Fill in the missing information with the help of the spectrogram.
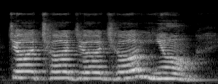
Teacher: इस लाइन को बोलते समय जीभ मुंह की छत ऊपर उसको छूती है · चम्मच से खाना खाते समय जैसे जीभ ऊपर लगती है ना तो हम च वर्ग के अक्षर तालु मतलब मुंह की छत से बोलते हैं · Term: तालु वाली लाइन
